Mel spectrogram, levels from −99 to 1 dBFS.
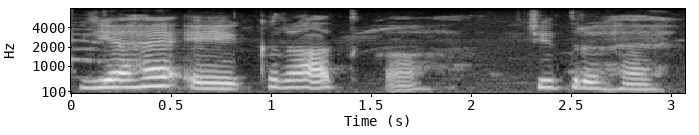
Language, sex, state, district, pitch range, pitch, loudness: Hindi, female, Uttar Pradesh, Saharanpur, 200-255 Hz, 250 Hz, -16 LUFS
